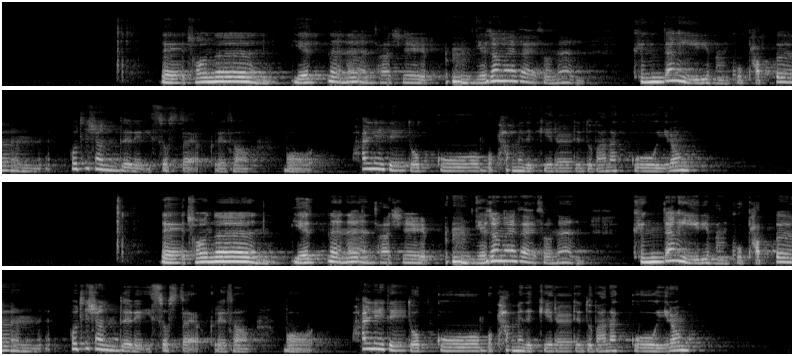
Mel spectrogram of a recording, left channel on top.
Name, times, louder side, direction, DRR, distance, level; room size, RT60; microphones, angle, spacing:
voice 1, 1.6-5.8 6.3-8.3 8.6-10.4 10.7-11.0 11.4-14.8, right 2 dB, 55° right, 11 dB, 1.1 m, -22 dB
27.5 x 15.5 x 6.5 m, 0.98 s
head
